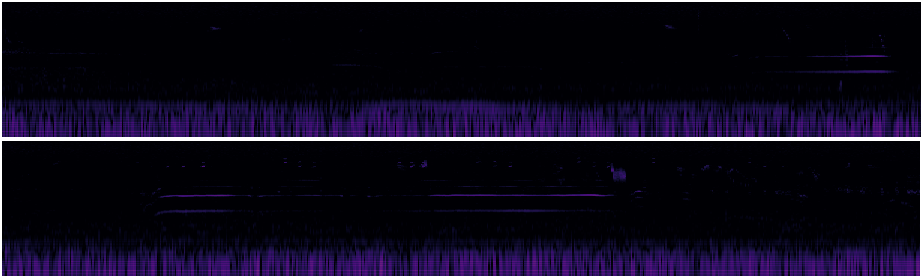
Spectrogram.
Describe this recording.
horses and hounds ... opportunistic recording with parabolic ...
